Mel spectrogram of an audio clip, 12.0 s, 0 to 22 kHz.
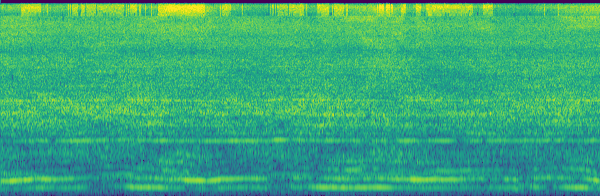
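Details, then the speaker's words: Bissell PowerGlide Platinum 3545-2 upright vacuum, acquired around 2018, running: a steady motor roar with a wavering whine that swells and fades every couple of seconds in a wah. Owner calls it bizarre, cause unknown. "Yeah, that weird, like, whiny, wordy sound that it makes is really bizarre. I don't know why it does that."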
